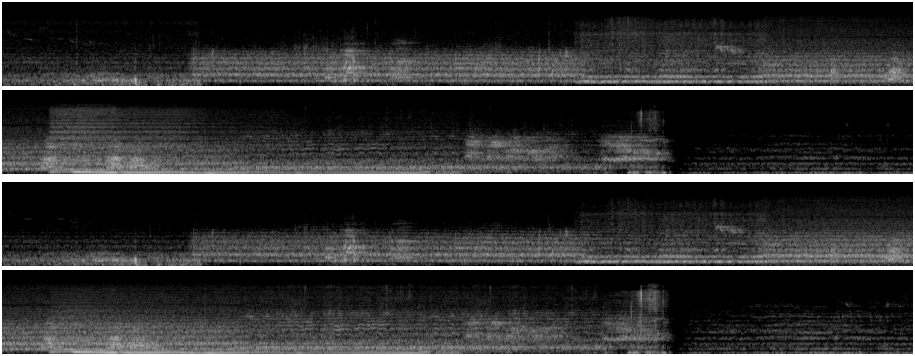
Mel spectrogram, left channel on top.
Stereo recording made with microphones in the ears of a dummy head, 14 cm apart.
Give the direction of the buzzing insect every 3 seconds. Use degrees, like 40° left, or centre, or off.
50° left, 50° left, 20° left, 20° right, 40° right, 50° right.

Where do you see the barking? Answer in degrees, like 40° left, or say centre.
80° left.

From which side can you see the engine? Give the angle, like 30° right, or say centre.
70° left.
